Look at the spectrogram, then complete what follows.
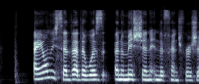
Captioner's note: speaking French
